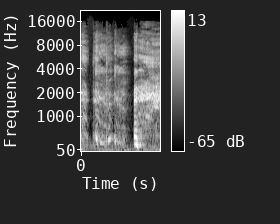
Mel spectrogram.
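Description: A short burst of harsh, breathy coughing from a person who is ill and has lost their voice, a few rough bursts followed by a louder, sustained raspy hack that fills the end of the moment.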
